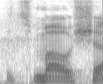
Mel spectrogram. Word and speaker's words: Moshe: and we both love and respect Moshe Kasher. – Uh-huh. – Paul sends me a text once. He goes, yo, he goes, you ever seen this kid Moses Kasher? It's Moshe.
